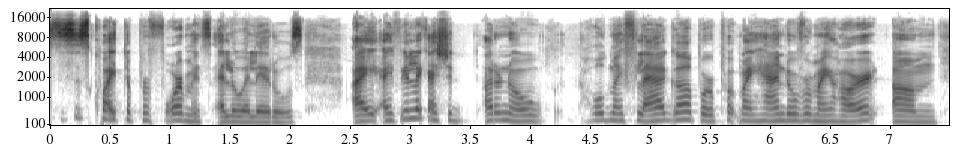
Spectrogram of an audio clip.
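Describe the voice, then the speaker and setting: An enthusiastic woman hosts a podcast interview, effusive in her praise. Her voice sits at a middle pitch, and the sound is dry and close to the mic. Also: fairly bright tone, no echo. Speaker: podcast host.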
